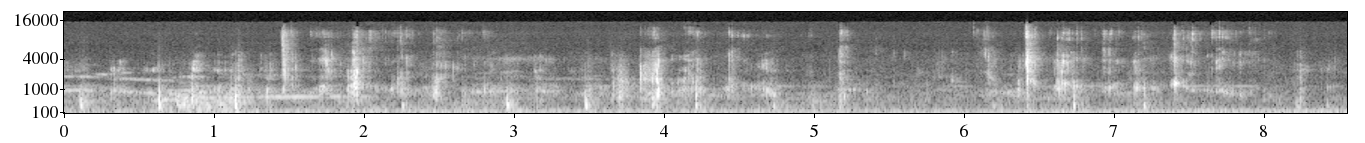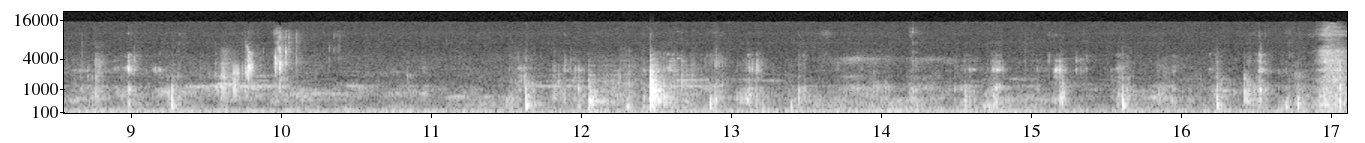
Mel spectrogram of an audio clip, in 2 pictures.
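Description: Close-up chewing and biting of fried fish balls, with many short, irregular mouth clicks and smacks; one sharp click about twelve and a half seconds in is the loudest. A steady low hum runs underneath.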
